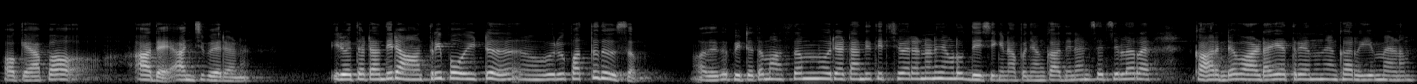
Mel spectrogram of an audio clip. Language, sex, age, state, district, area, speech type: Malayalam, female, 30-45, Kerala, Thrissur, urban, spontaneous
